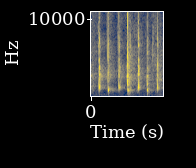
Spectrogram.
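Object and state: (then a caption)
Paint bottle with a freely moving mixing ball. A bottle of Frost White shimmer paint is shaken, and the little mixing ball inside rattles in eight quick, bright clicks that alternate slightly in pitch, each dying away almost at once. The free rattle shows the ball is moving loosely and the paint is being mixed.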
